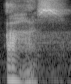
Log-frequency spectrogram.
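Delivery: ordinary talk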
